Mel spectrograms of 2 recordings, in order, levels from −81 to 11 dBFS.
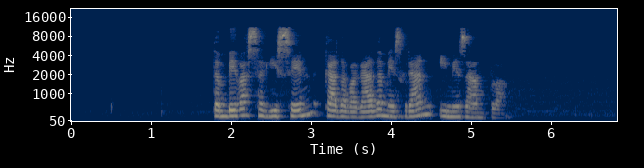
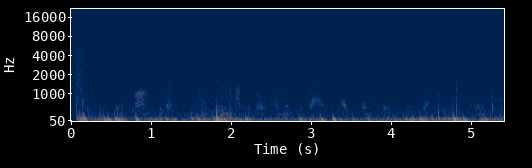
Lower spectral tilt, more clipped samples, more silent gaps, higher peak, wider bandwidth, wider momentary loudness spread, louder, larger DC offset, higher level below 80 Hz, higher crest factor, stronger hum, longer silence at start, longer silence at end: second, -3.5 dB/octave vs -7 dB/octave; neither; neither; first, -12 dBFS vs -24 dBFS; about the same, 11.5 kHz vs 12 kHz; second, 10 LU vs 16 LU; first, -28 LUFS vs -48 LUFS; neither; second, -84 dBFS vs -46 dBFS; about the same, 20 dB vs 22 dB; neither; first, 1.8 s vs 0.05 s; first, 1.4 s vs 0 s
